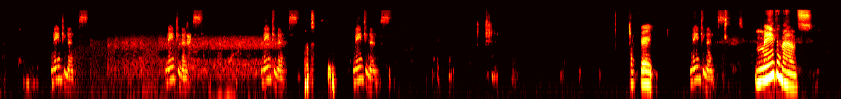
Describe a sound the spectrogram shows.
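A woman speaks calmly over an online call, in short phrases with pauses.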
